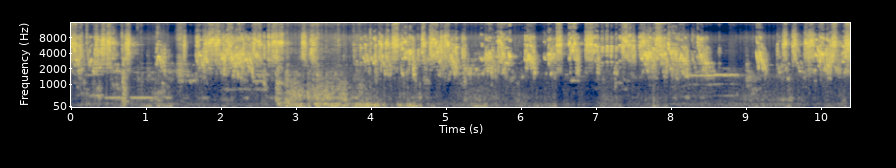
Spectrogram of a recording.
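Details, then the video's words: Budgerigar breeding pair chirping: long stretches of busy high-pitched warbling and chirps, broken by short gaps, with brief low rustling in the middle. "Cute Colourful Budgies Chirping Sounds"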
